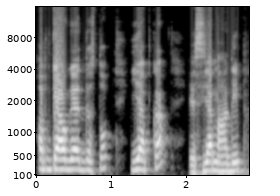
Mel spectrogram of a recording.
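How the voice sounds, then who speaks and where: A man's voice: high-pitched, steady tone, brisk, darkish tone. Repetitive male geography teacher. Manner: repetitive, asks the viewer questions and answers them himself; often says "okay, friends" between points. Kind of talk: online geography lesson.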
